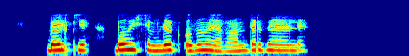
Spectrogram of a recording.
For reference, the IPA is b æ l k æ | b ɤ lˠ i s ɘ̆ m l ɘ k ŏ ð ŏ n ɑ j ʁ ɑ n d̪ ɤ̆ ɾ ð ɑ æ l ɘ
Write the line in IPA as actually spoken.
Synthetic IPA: b æ l k i | b ɤ lˠ i s ɘ̆ m l ɘ k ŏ ð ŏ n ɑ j ʁ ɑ n d̪ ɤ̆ ɾ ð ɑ æ l ɘ

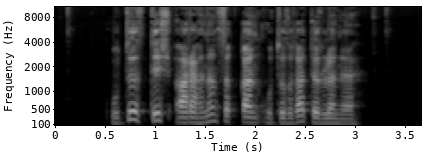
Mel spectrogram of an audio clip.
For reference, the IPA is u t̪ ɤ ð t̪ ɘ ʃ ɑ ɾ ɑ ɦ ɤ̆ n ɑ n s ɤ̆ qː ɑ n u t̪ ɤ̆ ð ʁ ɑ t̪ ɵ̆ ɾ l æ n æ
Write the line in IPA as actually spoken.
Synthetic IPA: u t̪ ɤ ð t̪ ɘ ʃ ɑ ɾ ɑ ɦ ɤ̆ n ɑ n s ɤ̆ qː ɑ n u t̪ ɤ̆ ð ʁ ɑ t̪ ɵ̆ ɾ l æ n æ

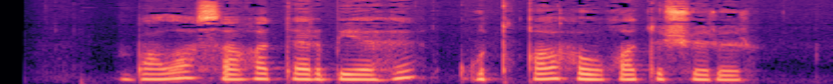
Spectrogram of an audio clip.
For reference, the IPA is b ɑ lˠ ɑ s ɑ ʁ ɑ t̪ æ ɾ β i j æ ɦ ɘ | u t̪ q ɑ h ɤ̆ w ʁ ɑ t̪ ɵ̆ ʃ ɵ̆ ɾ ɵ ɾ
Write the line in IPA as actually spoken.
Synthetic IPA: b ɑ lˠ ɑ s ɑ ʁ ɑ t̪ æ ɾ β i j æ ɦ ɘ | u t̪ q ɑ h ɤ̆ w ʁ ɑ t̪ ɵ̆ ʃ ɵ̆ ɾ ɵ ɾ

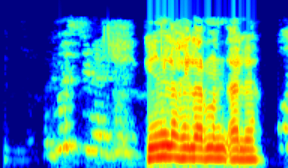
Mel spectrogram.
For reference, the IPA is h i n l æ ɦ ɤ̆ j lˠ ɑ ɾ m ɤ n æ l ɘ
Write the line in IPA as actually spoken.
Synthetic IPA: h i n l æ ɦ ɤ̆ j lˠ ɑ ɾ m ɤ n æ l ɘ

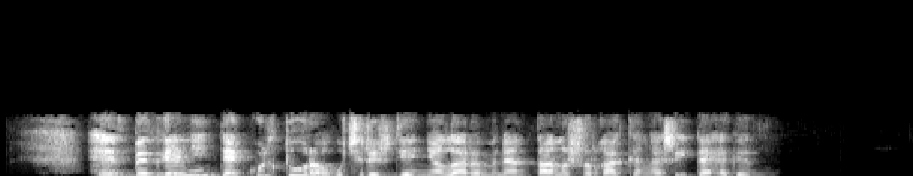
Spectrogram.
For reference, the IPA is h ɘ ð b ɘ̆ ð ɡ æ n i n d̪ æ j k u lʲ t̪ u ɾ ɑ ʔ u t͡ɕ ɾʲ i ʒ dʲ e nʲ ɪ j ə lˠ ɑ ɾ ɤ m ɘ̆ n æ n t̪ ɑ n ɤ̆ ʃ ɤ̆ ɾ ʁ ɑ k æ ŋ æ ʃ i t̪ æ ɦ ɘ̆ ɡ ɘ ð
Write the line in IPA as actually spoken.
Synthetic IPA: h ɘ ð b ɘ̆ ð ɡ æ n i n d̪ æ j k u lʲ t̪ u ɾ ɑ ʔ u t͡ɕ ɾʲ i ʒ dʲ e nʲ ɪ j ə lˠ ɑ ɾ ɤ m ɘ̆ n æ n t̪ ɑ n ɤ̆ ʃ ɤ̆ ɾ ʁ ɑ k æ ŋ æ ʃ i t̪ æ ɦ ɘ̆ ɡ ɘ ð

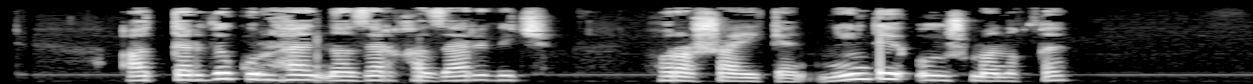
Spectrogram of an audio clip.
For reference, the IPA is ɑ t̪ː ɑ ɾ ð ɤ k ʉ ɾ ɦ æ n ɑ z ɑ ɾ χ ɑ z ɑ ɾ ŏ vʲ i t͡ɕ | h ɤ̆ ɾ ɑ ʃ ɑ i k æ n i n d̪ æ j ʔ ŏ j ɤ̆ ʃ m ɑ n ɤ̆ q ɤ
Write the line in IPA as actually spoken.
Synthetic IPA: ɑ t̪ː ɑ ɾ ð ɤ k ʉ ɾ ɦ æ n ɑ z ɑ ɾ χ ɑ z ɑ ɾ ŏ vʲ i t͡ɕ | h ŏ ɾ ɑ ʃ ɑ i k æ nː i n d̪ æ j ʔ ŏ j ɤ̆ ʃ m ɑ n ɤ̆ q ɤ

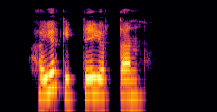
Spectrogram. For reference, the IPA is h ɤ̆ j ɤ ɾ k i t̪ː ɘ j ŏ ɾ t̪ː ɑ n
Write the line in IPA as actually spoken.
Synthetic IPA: h ɤ̆ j ɤ ɾ k i t̪ː ɘ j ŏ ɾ t̪ː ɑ n

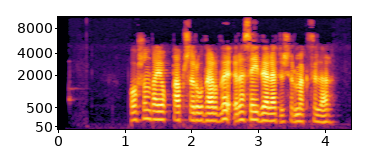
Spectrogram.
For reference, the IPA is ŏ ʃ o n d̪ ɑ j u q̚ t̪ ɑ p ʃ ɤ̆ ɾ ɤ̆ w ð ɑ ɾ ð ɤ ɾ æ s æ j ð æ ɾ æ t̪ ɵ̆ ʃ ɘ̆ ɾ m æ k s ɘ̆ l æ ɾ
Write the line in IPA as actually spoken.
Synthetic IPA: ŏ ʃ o n d̪ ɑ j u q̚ t̪ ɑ p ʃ ɤ̆ ɾ ɤ̆ w ð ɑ ɾ ð ɤ ɾ æ s æ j ð æ l æ t̪ ɵ̆ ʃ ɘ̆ ɾ m æ k s ɘ̆ l æ ɾ

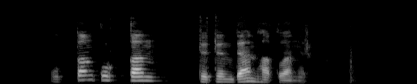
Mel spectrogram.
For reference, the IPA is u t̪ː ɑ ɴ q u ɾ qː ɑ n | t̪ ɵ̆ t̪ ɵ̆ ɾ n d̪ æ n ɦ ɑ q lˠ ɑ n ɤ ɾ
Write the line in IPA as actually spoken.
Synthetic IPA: u t̪ː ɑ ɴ q u ɾ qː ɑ n | t̪ ɵ̆ t̪ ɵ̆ n d̪ æ n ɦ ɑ q lˠ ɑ n ɤ ɾ

